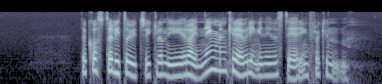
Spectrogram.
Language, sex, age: Norwegian, female, 20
